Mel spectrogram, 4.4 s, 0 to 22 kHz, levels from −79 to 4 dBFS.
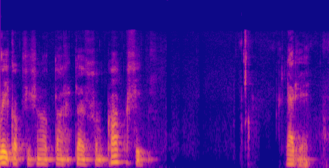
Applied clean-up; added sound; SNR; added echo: neural mask model Resemble Enhance denoiser.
